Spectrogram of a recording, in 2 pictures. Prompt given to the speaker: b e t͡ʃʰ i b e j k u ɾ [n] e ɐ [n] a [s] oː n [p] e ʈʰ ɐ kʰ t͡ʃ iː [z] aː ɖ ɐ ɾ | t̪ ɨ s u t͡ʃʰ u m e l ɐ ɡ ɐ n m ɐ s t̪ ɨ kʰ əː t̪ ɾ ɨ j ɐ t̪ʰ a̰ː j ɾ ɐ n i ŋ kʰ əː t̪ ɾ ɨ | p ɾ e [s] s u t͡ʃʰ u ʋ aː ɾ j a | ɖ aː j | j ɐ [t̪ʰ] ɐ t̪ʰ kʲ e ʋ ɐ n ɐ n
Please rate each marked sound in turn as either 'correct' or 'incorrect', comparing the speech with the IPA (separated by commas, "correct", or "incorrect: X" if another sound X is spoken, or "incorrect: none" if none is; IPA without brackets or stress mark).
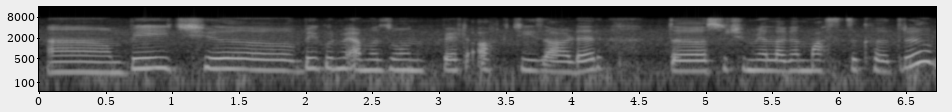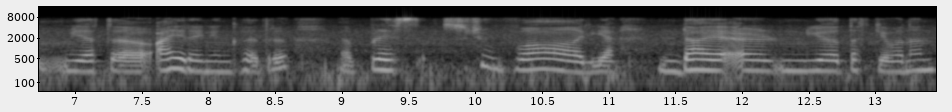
incorrect: m, incorrect: m, incorrect: z, correct, correct, correct, incorrect: t̪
